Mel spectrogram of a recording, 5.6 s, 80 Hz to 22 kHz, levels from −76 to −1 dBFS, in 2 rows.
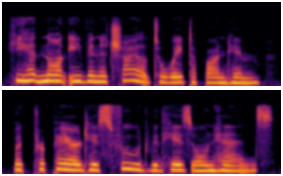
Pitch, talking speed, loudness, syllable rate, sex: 225 Hz, 195 wpm, -16 LUFS, 4.3 syllables/s, female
